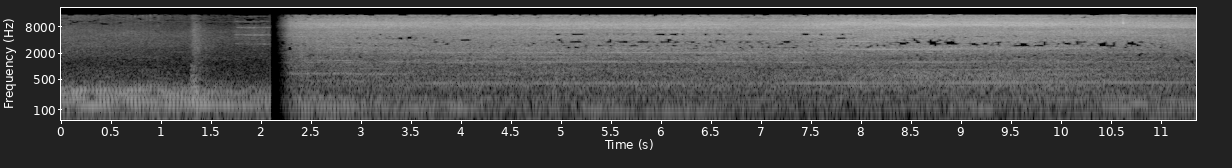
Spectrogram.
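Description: Handheld rotary car polisher running steadily with its pad on painted car panels: an even whirring hiss with a faint steady whine, starting after a sharp break about two seconds in.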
